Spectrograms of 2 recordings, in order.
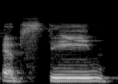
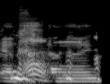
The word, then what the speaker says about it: Epstein: It's Epstein, not Epstein.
